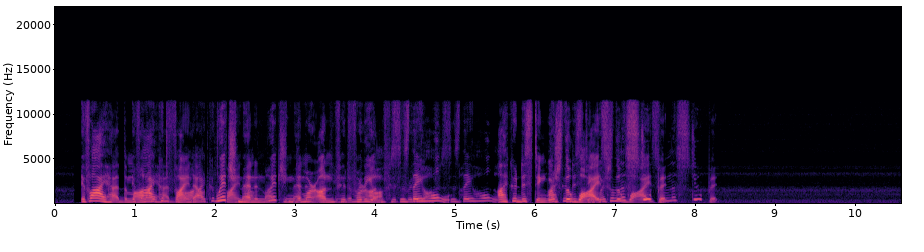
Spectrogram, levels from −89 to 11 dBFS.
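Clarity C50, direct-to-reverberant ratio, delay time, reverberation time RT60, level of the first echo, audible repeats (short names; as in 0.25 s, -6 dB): none, none, 0.632 s, none, -7.5 dB, 1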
